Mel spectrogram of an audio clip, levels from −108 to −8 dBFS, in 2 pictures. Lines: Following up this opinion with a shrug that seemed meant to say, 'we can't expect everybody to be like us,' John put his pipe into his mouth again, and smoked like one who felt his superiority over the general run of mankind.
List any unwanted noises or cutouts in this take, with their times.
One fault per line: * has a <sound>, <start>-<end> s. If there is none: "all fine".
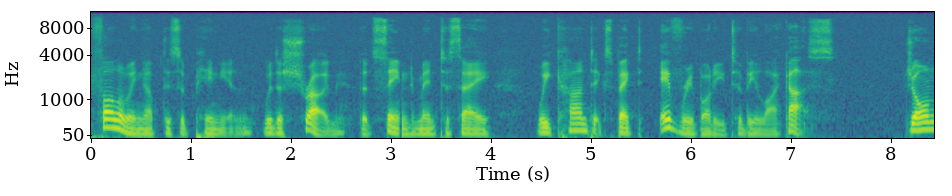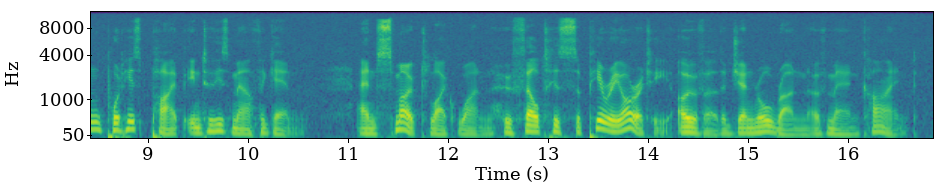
* has a dropout, 3.1-3.1 s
